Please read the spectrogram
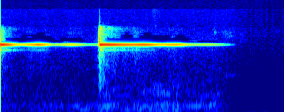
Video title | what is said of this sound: Monday Night Metals | this is like a chime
